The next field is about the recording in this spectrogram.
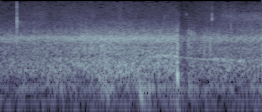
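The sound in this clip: Wind and storm noise on a dark night: a steady, dense rushing roar that holds at an even level throughout, with one brief thump partway through and no voices.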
